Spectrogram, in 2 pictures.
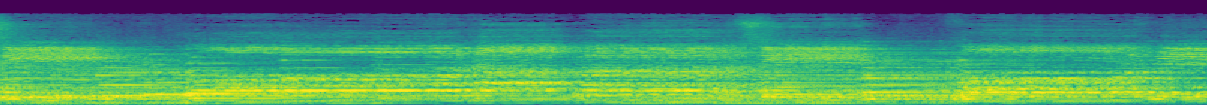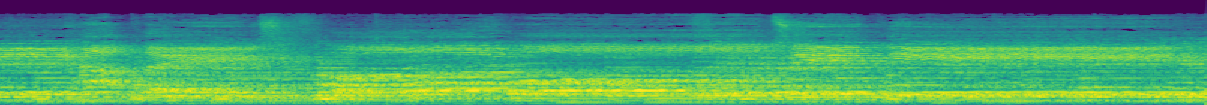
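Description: A mixed church choir of men and women singing, with long held notes that shift from one chord to the next.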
